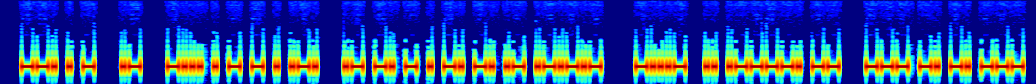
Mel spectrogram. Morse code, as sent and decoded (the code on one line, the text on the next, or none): --. - / .- / -... - - . .-. / .- -. - . -. -. .- .-.-.- / -...- / .. .----. -- / --- -. -. ---
GET A BETTER ANTENNA. <BT> I'M ONNO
